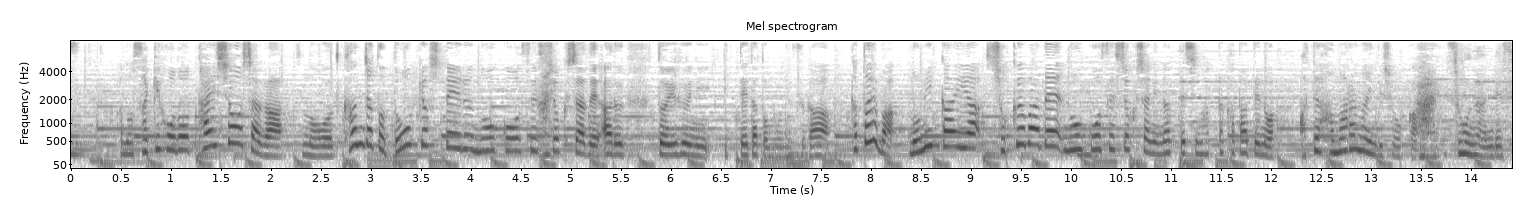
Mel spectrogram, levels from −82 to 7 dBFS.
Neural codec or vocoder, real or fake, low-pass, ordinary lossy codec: none; real; none; none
